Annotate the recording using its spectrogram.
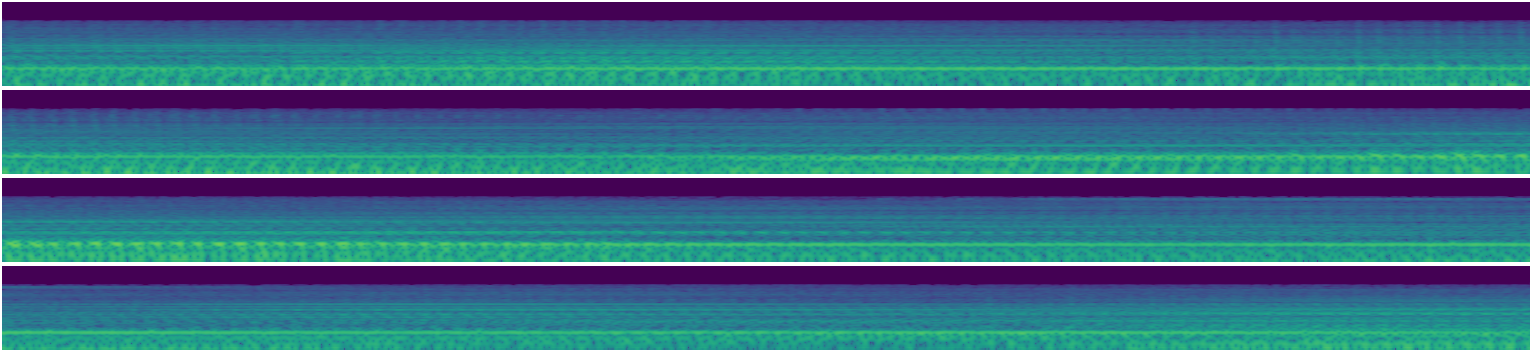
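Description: A steady low drone with several held tones that slowly shift in pitch, dull and muffled by very low-bitrate encoding.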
